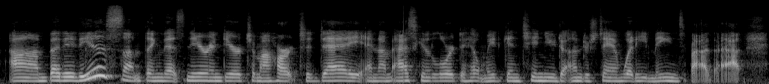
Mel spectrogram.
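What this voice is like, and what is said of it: Southern American twang. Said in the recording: “my southern twang”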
